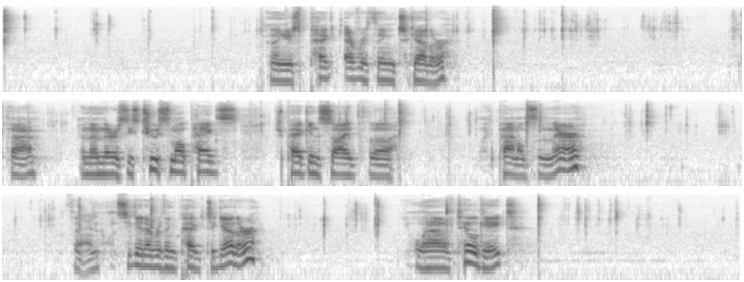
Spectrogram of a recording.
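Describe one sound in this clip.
Small plastic parts click and snap as a toy is handled close by.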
